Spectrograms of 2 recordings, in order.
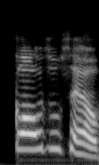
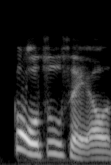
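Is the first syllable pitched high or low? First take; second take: high; low. First: The first syllable is pitched a bit higher. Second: The first syllable is pitched lower. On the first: The speaker calls it right. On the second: The speaker calls it wrong.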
